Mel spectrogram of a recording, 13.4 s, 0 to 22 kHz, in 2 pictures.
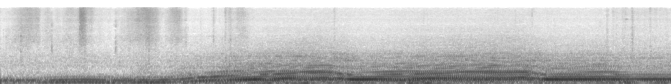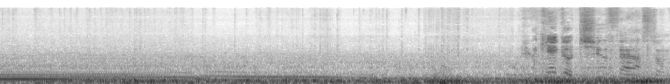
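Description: A 2017 BMW X5 with an 8-speed transmission, all-wheel drive and Michelin Pilot Sport tyres accelerates hard on turbo boost. The engine note climbs steadily through the gears, close and loud, and a person talks over it.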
